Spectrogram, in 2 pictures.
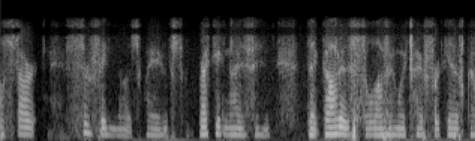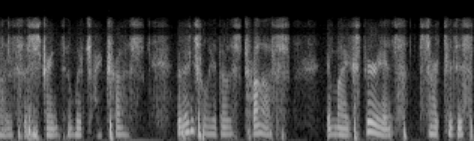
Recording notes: ACIM Daily Conference Call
